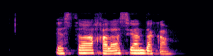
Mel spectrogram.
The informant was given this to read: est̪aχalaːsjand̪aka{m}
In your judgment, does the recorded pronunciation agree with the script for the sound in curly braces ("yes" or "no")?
yes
